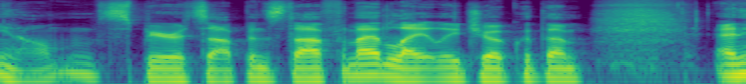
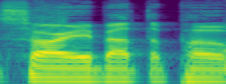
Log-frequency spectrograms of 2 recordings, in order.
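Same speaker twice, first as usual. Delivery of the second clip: put-on apologetic tone, lower; 4 semitones lower, 3 dB louder than usual. Retelling what a guy said about the Pope: imitating an apologetic tone. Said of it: "an apologetic way".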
